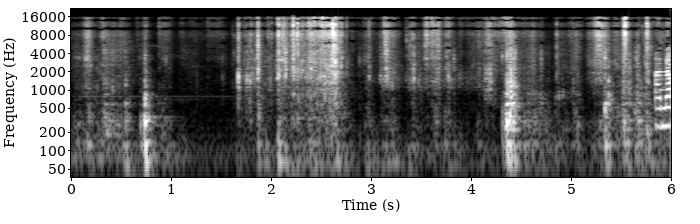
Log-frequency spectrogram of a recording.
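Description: A deck of silver-edged tarot cards being shuffled by hand: cards sliding and rustling against each other, with a couple of sharp taps, one about a second in and one near the end.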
